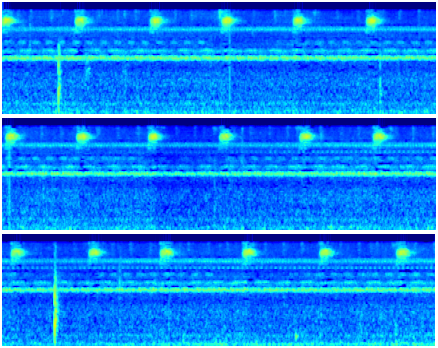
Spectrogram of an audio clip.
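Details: Insects chirping, with a steady high trill continuing throughout and a sharp high chirp repeated about every three-quarters of a second; occasional faint clicks and crackles are heard.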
